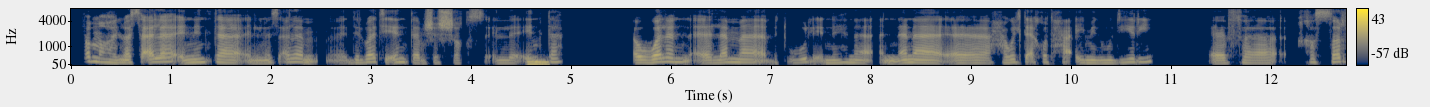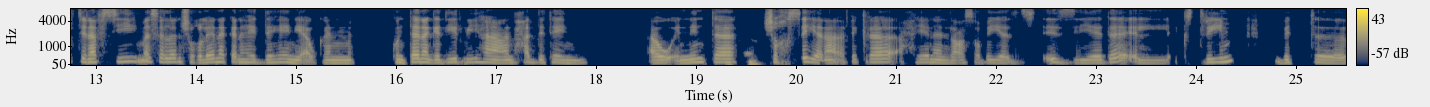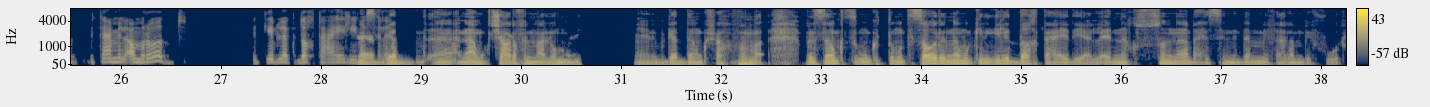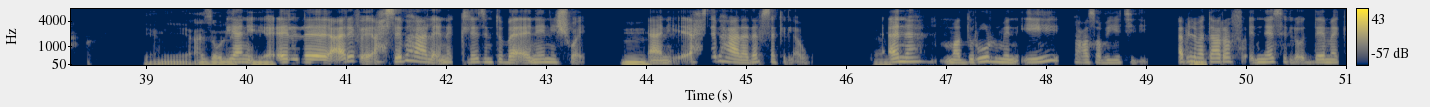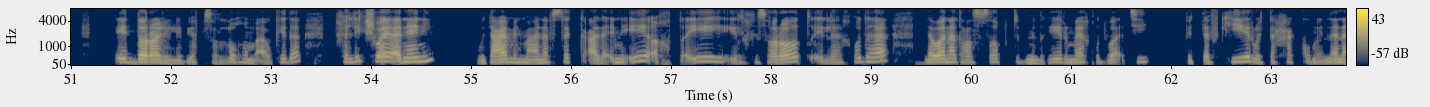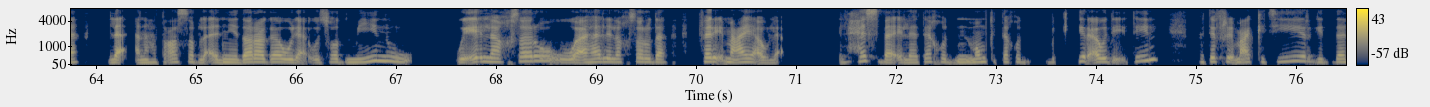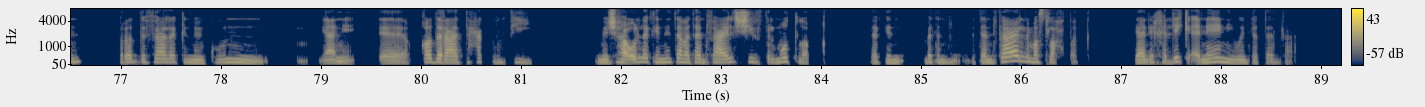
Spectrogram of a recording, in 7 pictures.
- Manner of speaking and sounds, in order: in English: "الExtreme"; laughing while speaking: "أعرف المع"; other background noise
- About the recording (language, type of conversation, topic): Arabic, advice, إزاي أقدر أغيّر عادة انفعالية مدمّرة وأنا حاسس إني مش لاقي أدوات أتحكّم بيها؟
